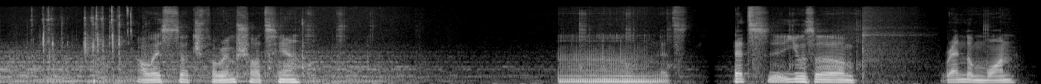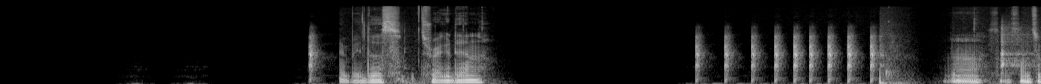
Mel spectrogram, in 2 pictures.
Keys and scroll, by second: 0.4 super+a, 0.7-1.5 typing.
